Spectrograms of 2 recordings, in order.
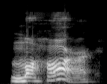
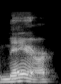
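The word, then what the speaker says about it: Maher: there was another individual named Joseph Mahar m-a-h-e-r or mayor depending on how you want to pronounce it he was a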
